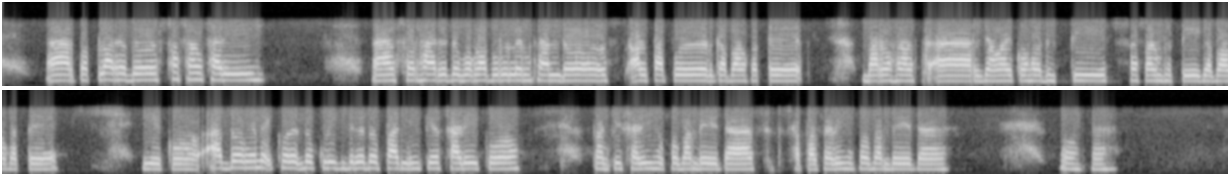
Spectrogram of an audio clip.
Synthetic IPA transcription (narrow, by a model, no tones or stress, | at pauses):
aɾpap̪laɾɛd̪ɔsasaŋsaɽi | aɾsɔɾɦajɾɛd̪ɔbɔŋɡabuɾulɛnkʰand̪ɔa̰lt̪apəɽɡabawkat̪ɛt̪̚ | baɾɔɦast̪ʰaʔaɾd͡ʒawajkɔɦɔd̪ʱut̪isasaŋd̪ʱut̪iɡabawkat̪ɛt̪̚ | ijɛkɔa̰d̪ɔŋɛnɛkɔɾɛʔ̚d̪ɔkuɽik̬id̪ɾɛd̪ɔpaɲiɲkɛsaɽikɔ | paɲt͡ʃisaɽiɦɔkɔband̪ɛjd̪asʰapasaɽiɦɔkɔband̪ɛd̪a | ɔka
